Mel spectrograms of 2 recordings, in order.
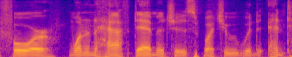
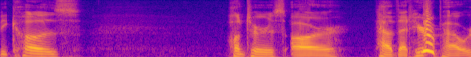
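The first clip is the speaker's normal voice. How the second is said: voice breaks, cracking partway through; 4 dB louder than usual. Player explaining why hunters have their hero power, voice cracking. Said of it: "what a voice crack!".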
